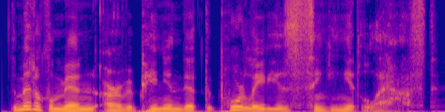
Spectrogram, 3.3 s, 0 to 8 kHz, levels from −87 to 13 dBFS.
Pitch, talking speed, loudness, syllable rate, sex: 120 Hz, 250 wpm, -16 LUFS, 6.8 syllables/s, male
